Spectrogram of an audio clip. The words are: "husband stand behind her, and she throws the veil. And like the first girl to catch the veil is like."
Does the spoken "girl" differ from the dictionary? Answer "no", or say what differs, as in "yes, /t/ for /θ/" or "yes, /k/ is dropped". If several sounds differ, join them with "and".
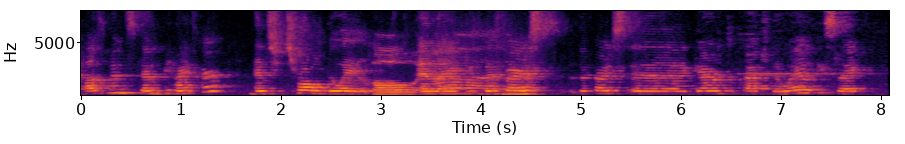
yes, /n/ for /l/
